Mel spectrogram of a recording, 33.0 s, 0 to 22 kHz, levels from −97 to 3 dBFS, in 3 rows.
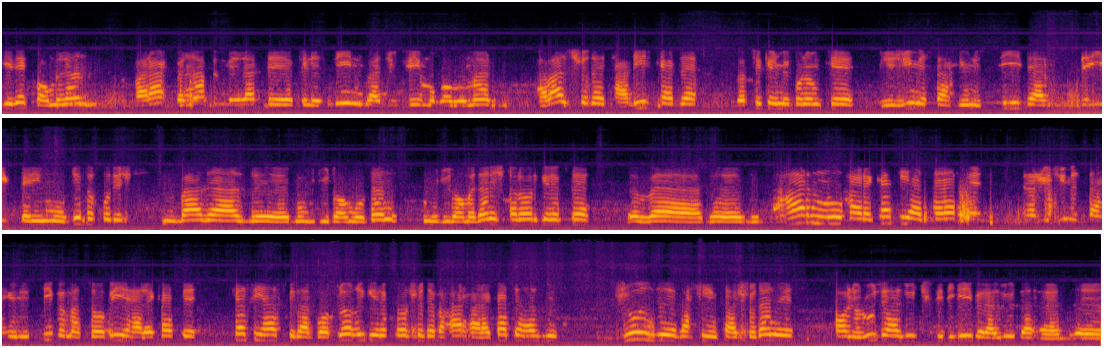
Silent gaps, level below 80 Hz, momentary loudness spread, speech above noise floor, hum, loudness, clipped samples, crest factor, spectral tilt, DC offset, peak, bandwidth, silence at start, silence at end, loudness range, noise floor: none; -48 dBFS; 8 LU; 24 dB; 50 Hz at -50 dBFS; -19 LUFS; under 0.1%; 14 dB; -6 dB/octave; under 0.1%; -4 dBFS; 7.6 kHz; 0 s; 0 s; 3 LU; -42 dBFS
